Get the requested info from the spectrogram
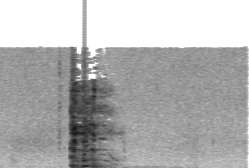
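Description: A man coughing once into a handheld microphone, about a second in: a single short, sharp cough that fades quickly.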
